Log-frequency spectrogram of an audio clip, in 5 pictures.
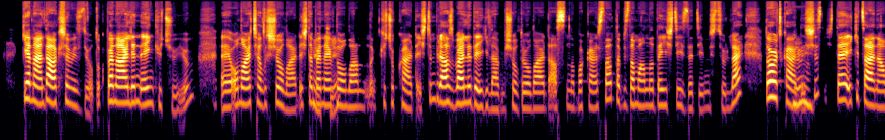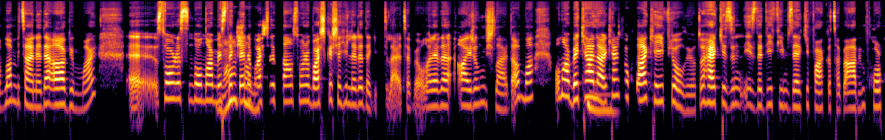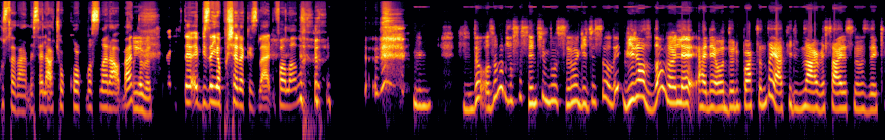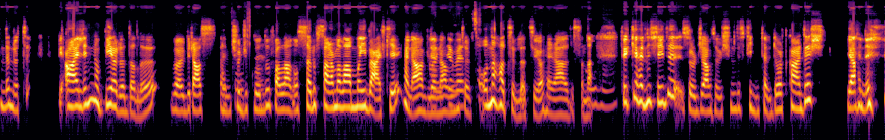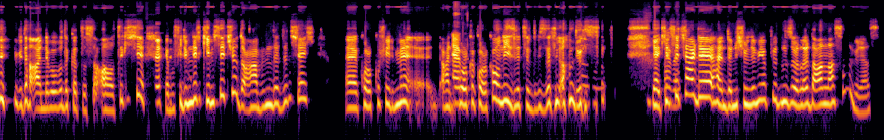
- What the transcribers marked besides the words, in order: chuckle; unintelligible speech; chuckle; other background noise; chuckle; giggle; chuckle
- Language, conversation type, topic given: Turkish, podcast, Ailenizde sinema geceleri nasıl geçerdi, anlatır mısın?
